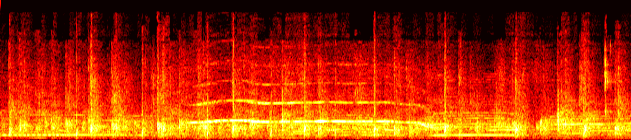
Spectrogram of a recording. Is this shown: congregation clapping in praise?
yes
